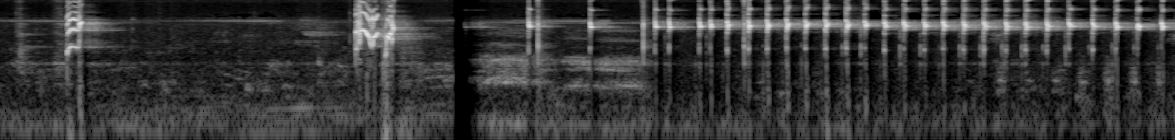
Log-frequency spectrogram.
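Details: Lovebird singing to make other lovebirds respond: a few isolated sharp squeaks and a soft warble, then a long, fast, even trill of high ticking notes lasting several seconds.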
